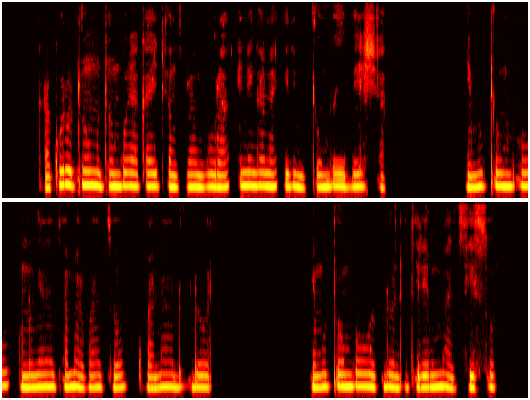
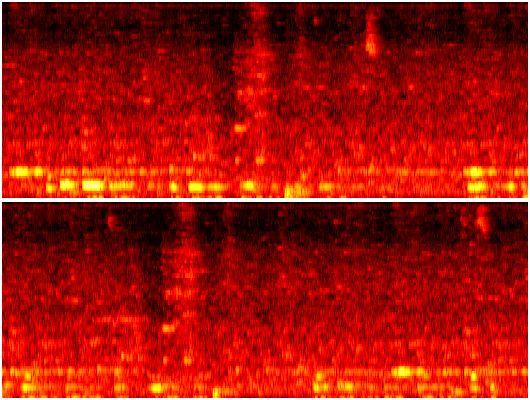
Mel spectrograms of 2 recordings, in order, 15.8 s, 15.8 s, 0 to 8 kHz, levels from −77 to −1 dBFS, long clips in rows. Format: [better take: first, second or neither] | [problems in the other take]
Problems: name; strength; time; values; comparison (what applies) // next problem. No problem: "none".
first | noise reduction (classical method WPE with log-MMSE)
